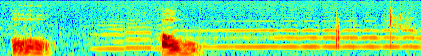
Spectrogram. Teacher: ओ बोलेंगे तो आपका होठ टच होगा ही होगा, और कंठ से भी आवाज आती है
